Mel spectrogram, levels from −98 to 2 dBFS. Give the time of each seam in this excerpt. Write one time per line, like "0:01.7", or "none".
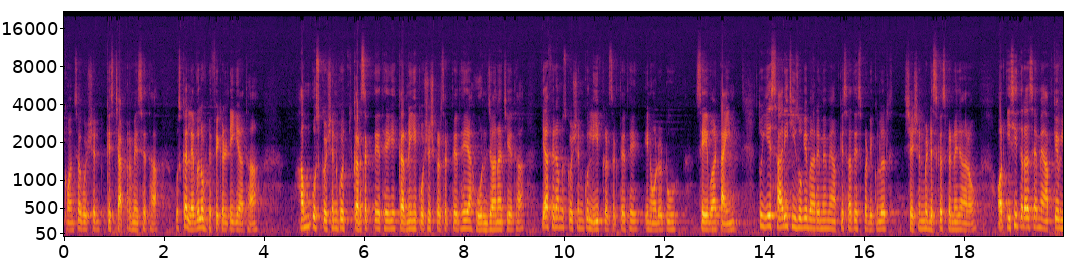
none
